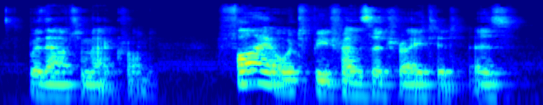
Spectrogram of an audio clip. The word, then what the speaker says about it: phi: Phi ought to be transliterated as PH. Remember, phi should be pronounced P, but it came to be pronounced F, and it is in fact transliterated as F, PH.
